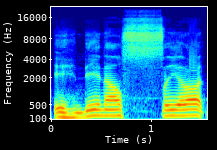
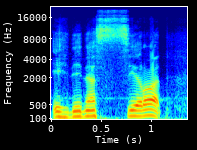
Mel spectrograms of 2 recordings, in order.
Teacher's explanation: kita biasa yang kita baca ihdinas sirat dengan sad. Ada bacaan lain dengan baca dengan sin, ihdinas sirat.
